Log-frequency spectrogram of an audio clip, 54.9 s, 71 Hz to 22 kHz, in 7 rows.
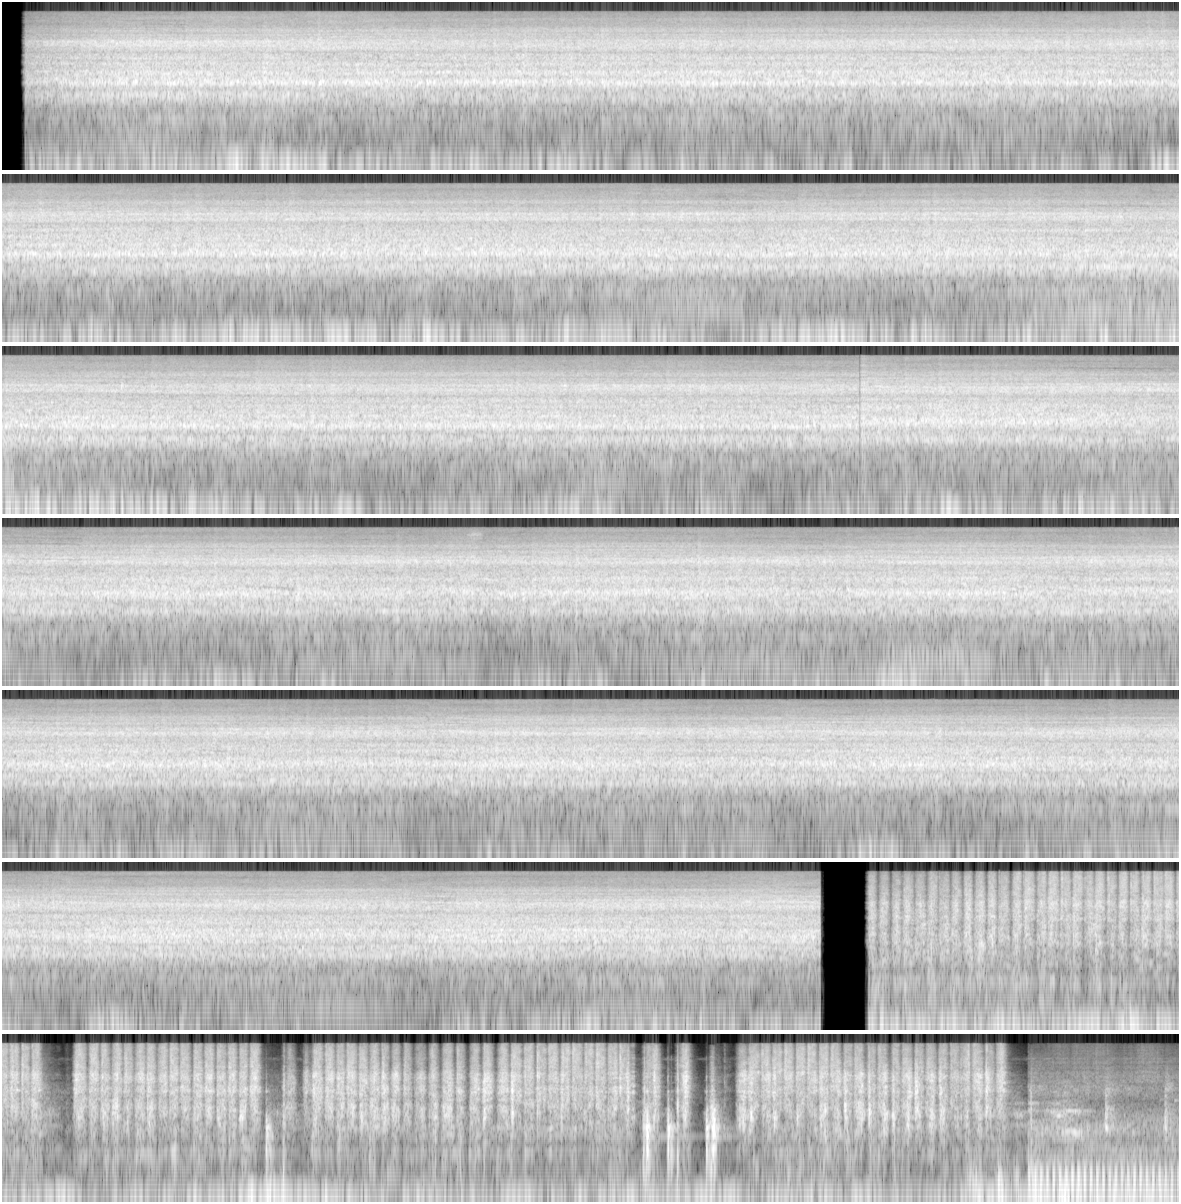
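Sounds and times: angle grinder on metal: 0.2s - 54.9s.

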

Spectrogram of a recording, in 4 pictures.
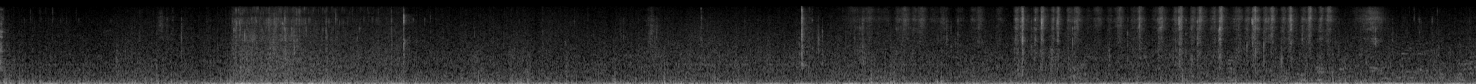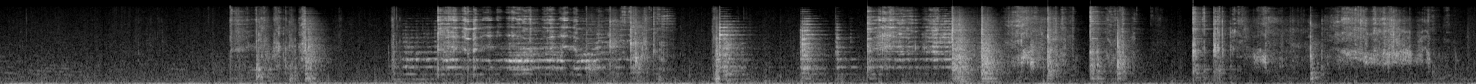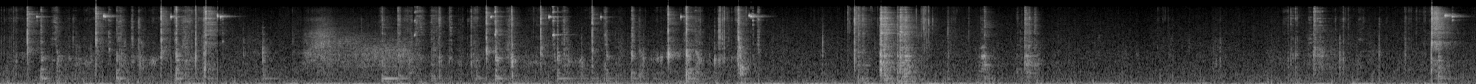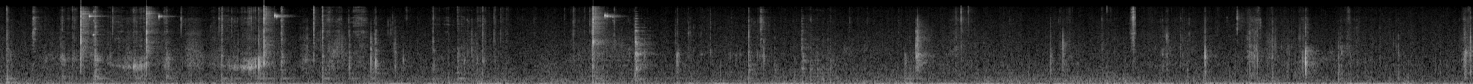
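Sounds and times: metal utensils clinking and scraping: 17.0s - 32.7s, 33.3s - 37.2s, 38.0s - 40.0s, 42.4s - 49.2s, 50.2s - 50.9s.

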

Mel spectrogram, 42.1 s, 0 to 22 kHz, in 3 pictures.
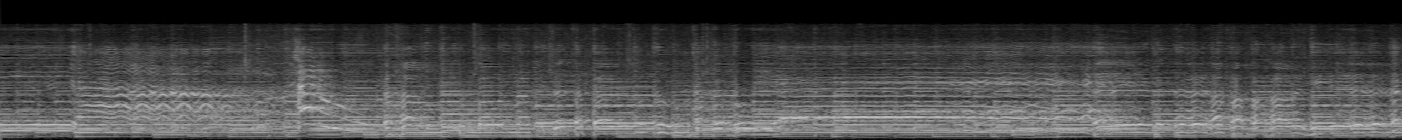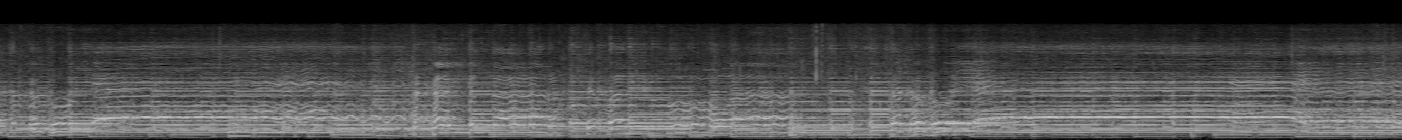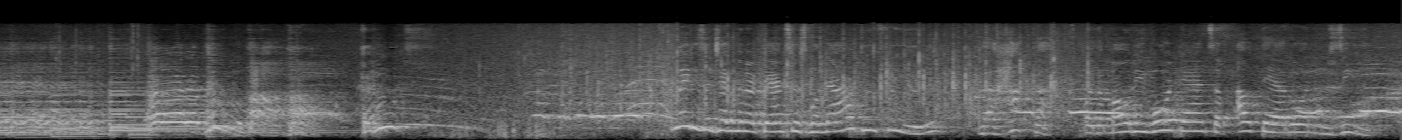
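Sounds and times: guitar accompaniment: 0.0s - 31.3s
person singing: 0.0s - 31.6s.

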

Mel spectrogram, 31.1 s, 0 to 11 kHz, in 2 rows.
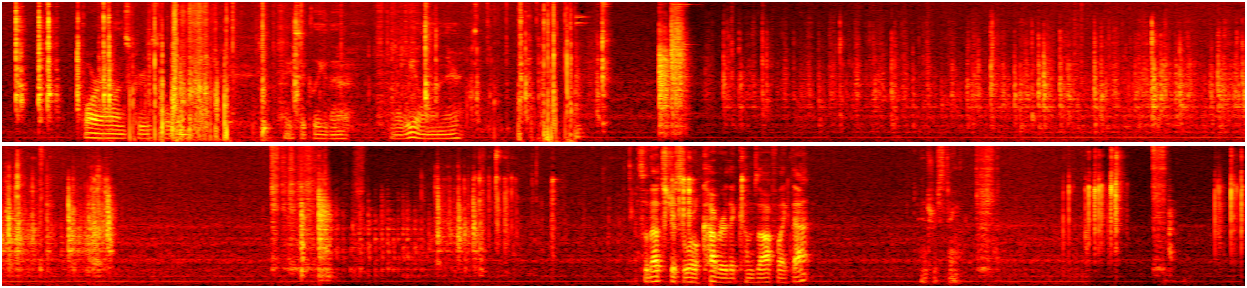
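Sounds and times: small metal and plastic parts clinking: 8.5s - 17.0s, 19.8s - 22.6s, 28.8s - 29.7s, 30.7s - 31.0s.

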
